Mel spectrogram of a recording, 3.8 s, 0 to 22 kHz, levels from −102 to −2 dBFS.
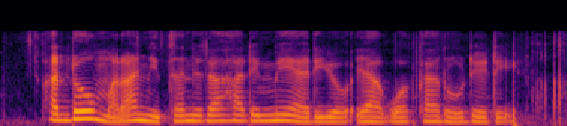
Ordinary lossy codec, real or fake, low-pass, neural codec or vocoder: none; fake; none; codec, 16 kHz, 2 kbps, FunCodec, trained on Chinese and English, 25 frames a second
